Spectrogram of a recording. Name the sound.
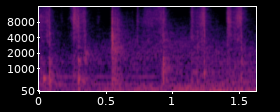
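shuffling a deck of game cards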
